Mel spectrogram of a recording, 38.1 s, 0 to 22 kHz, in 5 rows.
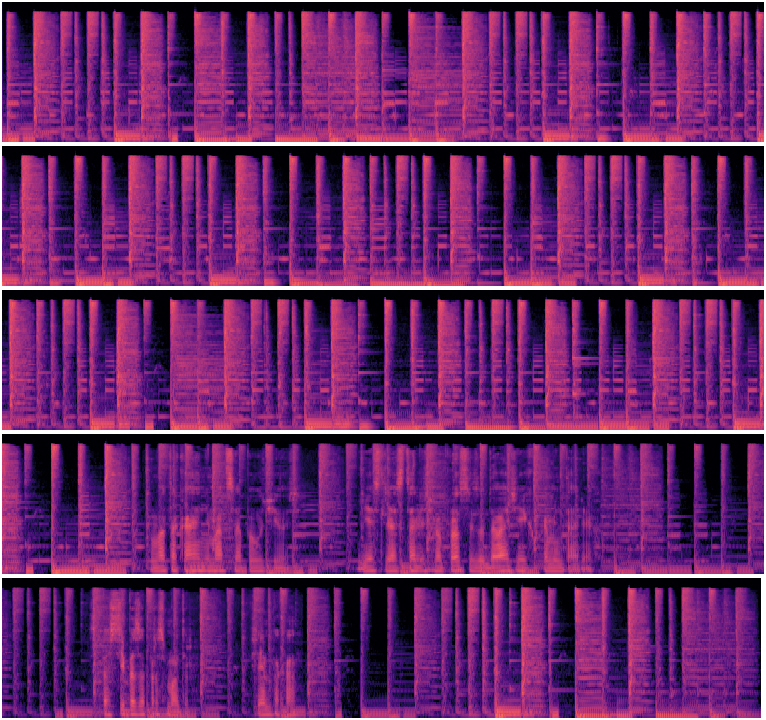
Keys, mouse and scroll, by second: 1.2 middle click, 4.3 click, 6.5 click, 6.9 click, 7.2 click, 8.0 click, 8.6 middle click, 9.9 scroll up 3, 13.3 click, 14.4 click, 14.8 click.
